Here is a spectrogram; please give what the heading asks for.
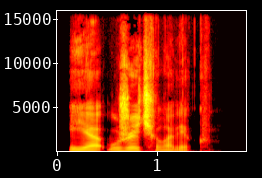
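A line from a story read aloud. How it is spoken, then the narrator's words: Deceptively calm tone. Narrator (Russian): сказал Максим обманчиво спокойным тоном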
